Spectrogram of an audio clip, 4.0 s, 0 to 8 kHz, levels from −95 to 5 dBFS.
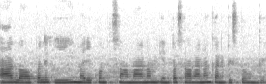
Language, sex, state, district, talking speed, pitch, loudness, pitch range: Telugu, female, Andhra Pradesh, Chittoor, 135 wpm, 200 Hz, -29 LUFS, 195-205 Hz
